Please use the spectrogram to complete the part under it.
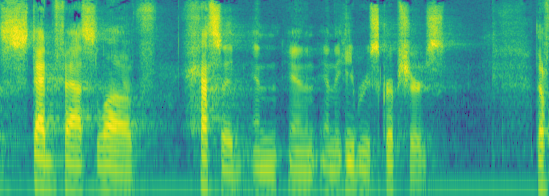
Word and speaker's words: chesed: chesed.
